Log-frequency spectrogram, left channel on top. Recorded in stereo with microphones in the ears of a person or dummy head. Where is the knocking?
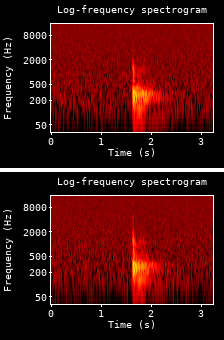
15° right (ahead or behind), 3 m.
